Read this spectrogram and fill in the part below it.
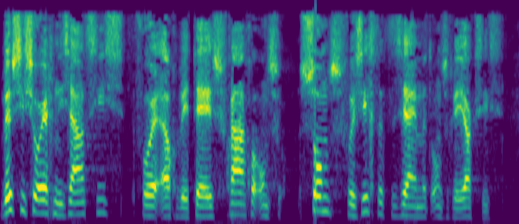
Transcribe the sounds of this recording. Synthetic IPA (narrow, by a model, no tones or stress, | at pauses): rɵsisəɔɹχaːnizaːtsisfʊːɹɛ̰lˠχeːbetejsfraːχənʔɔ̰nsː | ɔmsfʊːɹzɪχtəχtəzɛjnmɛtɔnzərejɑksis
